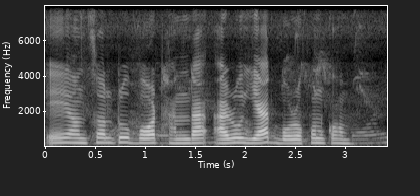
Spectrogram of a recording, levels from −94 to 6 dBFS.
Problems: none marked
